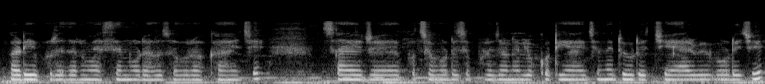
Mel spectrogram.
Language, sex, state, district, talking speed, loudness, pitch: Odia, female, Odisha, Khordha, 165 wpm, -18 LUFS, 215 Hz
